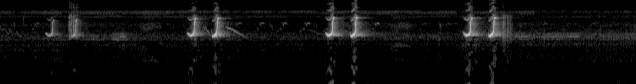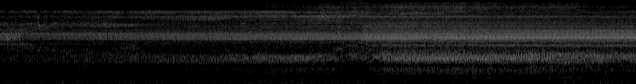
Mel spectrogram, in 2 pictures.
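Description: Rain quail calling four times, each call a pair of sharp, high whistled notes, about a second and a half apart. After the calls a steady high insect hum rises and holds.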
